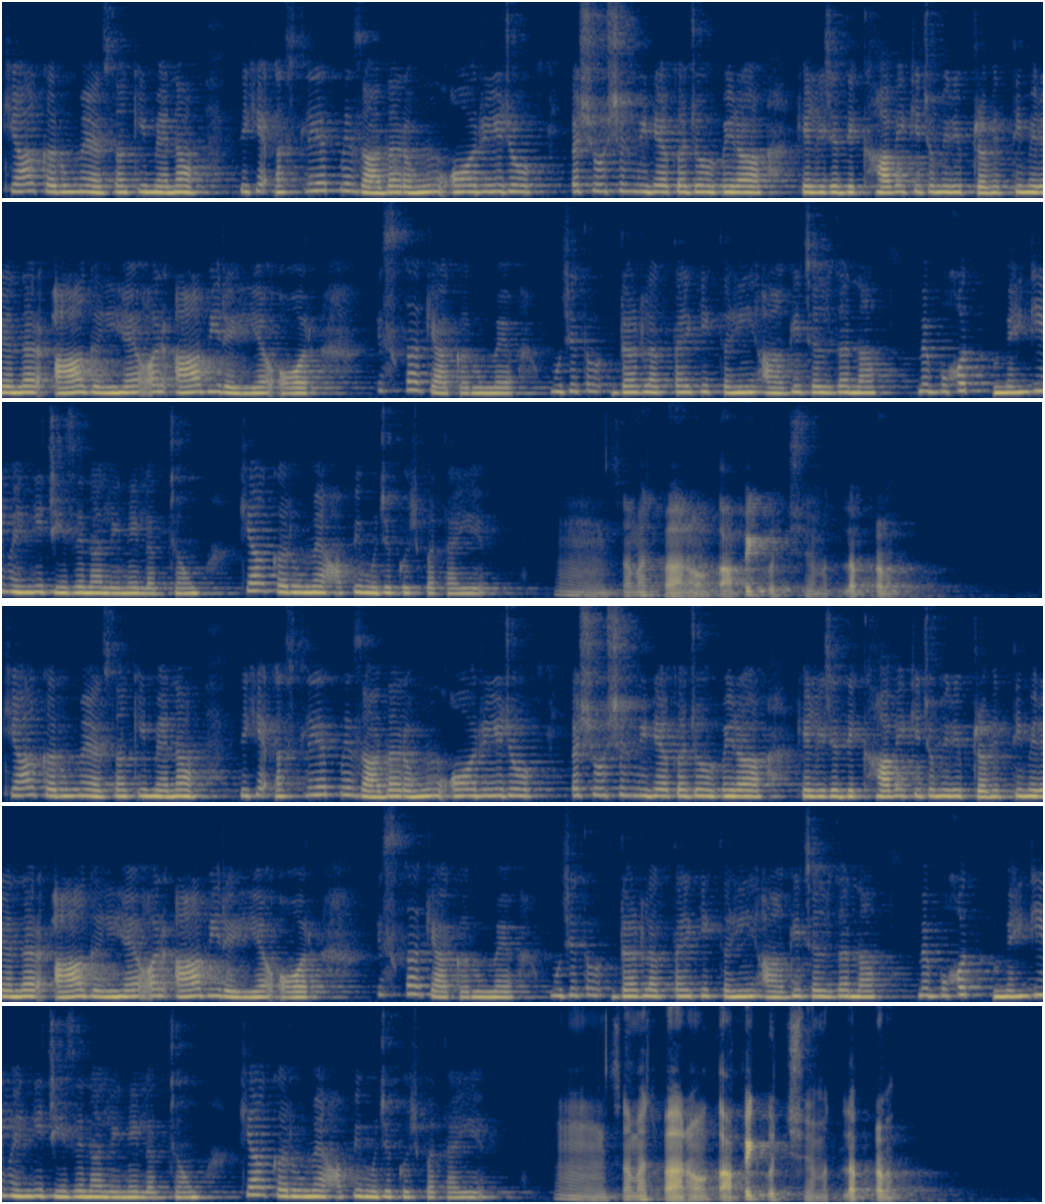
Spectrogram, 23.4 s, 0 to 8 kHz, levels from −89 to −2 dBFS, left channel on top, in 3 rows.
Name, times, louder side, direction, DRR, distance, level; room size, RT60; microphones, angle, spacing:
voice 1, 0.0-4.0 4.3-14.4 14.7-17.1 17.4-19.2, equal, ahead, 8 dB, 0.4 m, -29 dB
voice 2, 19.8-21.3 21.6-22.3, right 7 dB, 85° right, 18 dB, 0.6 m, -31 dB
16.0 x 10.0 x 6.5 m, 1.0 s
head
